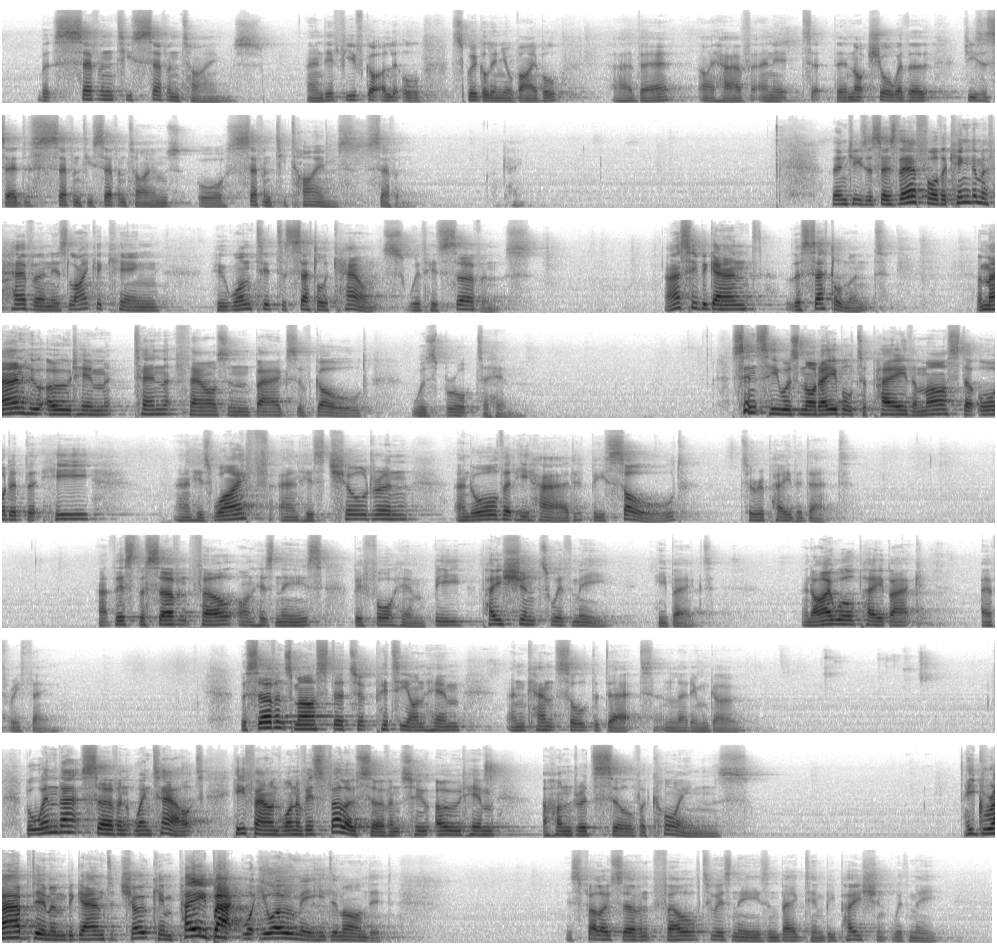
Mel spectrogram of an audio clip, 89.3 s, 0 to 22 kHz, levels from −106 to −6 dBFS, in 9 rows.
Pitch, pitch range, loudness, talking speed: 135 Hz, 115-160 Hz, -28 LUFS, 125 wpm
